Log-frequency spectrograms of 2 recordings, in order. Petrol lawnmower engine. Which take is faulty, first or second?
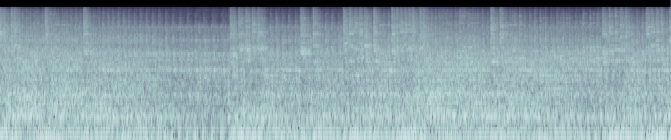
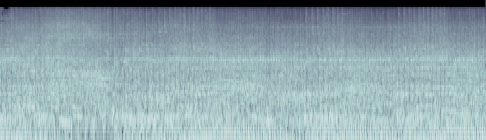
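second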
